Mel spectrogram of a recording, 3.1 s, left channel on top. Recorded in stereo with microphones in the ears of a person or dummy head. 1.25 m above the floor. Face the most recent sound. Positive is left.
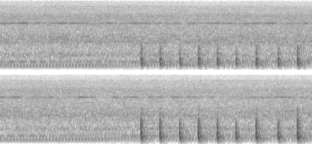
turn(degrees=-55)  # may be behind; listen again after turning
